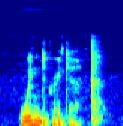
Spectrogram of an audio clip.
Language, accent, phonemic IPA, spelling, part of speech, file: English, Southern England, /ˈwɪndbɹeɪkə(ɹ)/, windbreaker, noun, LL-Q1860 (eng)-windbreaker.wav
- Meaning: A thin jacket designed to resist wind chill and light rain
